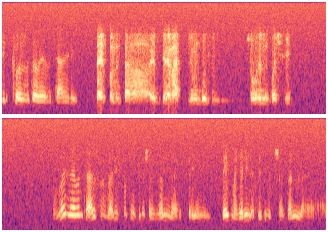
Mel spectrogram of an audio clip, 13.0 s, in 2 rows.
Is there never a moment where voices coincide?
Yes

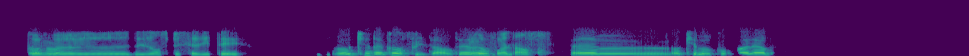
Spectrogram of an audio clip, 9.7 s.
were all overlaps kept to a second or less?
Yes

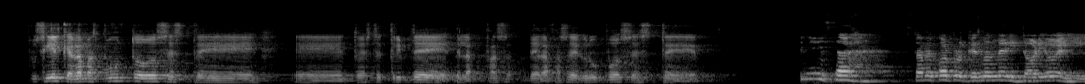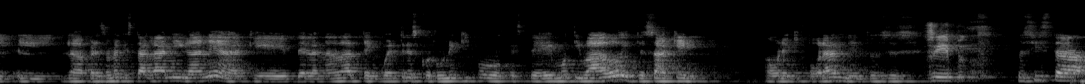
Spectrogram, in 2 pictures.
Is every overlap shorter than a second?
Yes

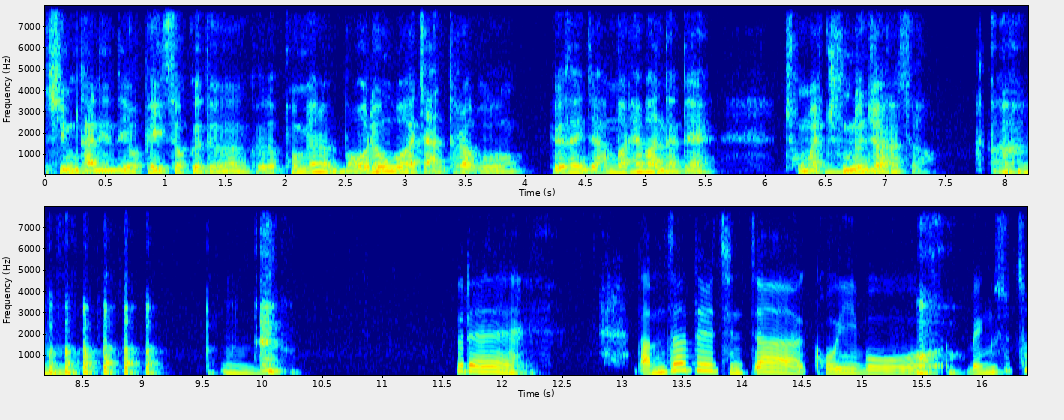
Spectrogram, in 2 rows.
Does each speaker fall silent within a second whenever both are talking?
Yes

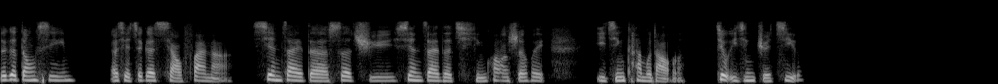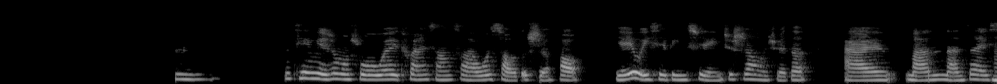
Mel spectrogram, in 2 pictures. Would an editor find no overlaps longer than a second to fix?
Yes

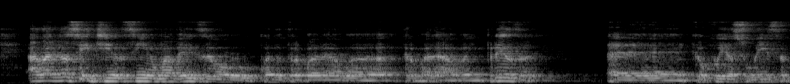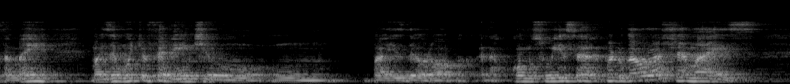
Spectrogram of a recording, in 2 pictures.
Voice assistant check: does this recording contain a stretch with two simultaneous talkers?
No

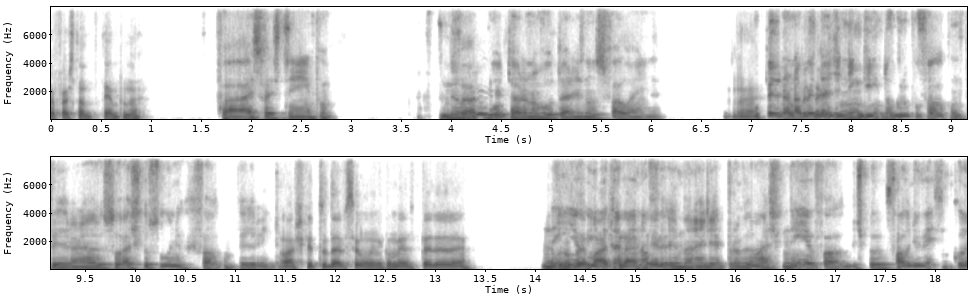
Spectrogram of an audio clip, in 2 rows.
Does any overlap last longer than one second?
Yes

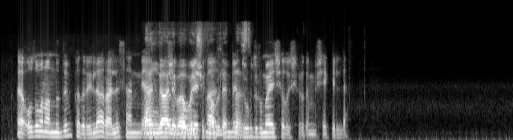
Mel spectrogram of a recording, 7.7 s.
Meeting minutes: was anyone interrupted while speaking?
Yes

